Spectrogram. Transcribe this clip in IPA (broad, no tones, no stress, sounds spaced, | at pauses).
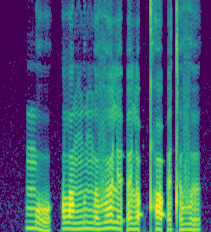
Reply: m o | lˠ æ ŋ ə ŋ œ v œ l e ʔ ɛ l o ʔ qʰ o ʔ ɛ tʼ ɘ v ɘ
